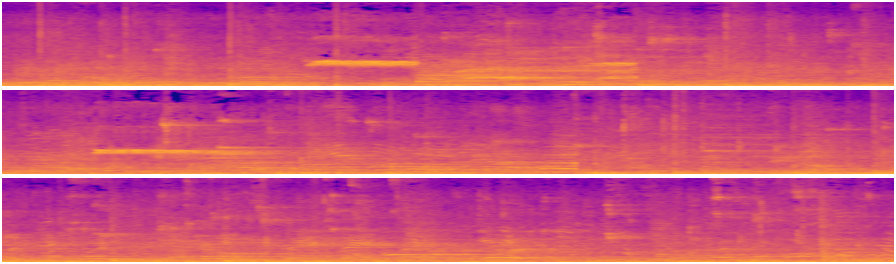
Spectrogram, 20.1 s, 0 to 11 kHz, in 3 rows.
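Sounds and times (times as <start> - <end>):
basketballs bouncing on hardwood: 0.0 - 2.2, 5.3 - 6.6
children shouting and chattering: 0.0 - 12.5, 14.3 - 20.0.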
